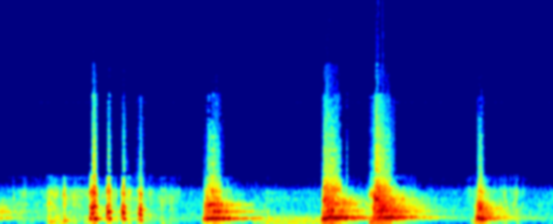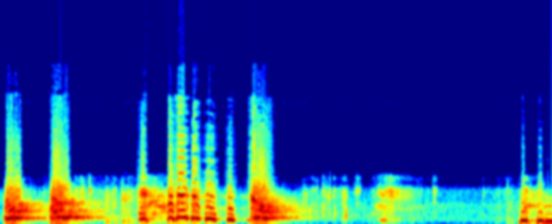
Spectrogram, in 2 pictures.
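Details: Puppy named Pooper barking and yipping indoors at a puppy-shaped empty tissue holder; a run of sharp barks and yelps in quick bursts, some with rising whiny tails, with a person's voice talking over parts.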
